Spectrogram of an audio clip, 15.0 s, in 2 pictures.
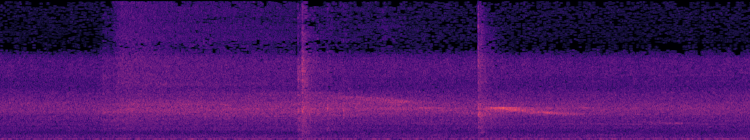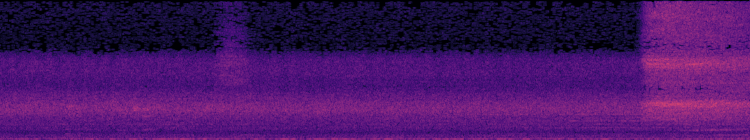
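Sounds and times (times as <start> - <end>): electric train humming: 0.0 - 15.0
faint falling squeal: 3.2 - 7.0.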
